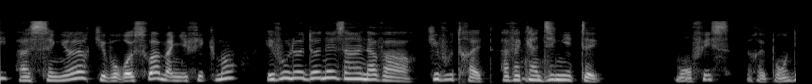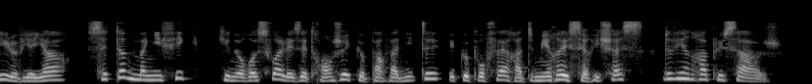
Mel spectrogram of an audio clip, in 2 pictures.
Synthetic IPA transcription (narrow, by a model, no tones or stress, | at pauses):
ɛ̃seɲœʁkʲivuʁəswamaɲifikmɑ̃ | evuləd̪ɔnezaɛ̃navaːʁkʲivut̪χɛt̪avɛkɛ̃d̪iɲit̪e | mɔ̃fisʁepɔ̃d̪iləvjɛjaːʁ | sɛt̪ɔmːaɲifikː | inəʁəswalezet̪χɑ̃ʒekəpaʁvanit̪eekəpuʁfɛʁad̪miʁeseʁiʃɛs | d̪əvjɛ̃d̪ʁaplysaʒ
